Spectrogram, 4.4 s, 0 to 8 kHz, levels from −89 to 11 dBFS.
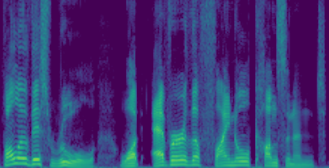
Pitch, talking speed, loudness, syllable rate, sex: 150 Hz, 95 wpm, -19 LUFS, 3.2 syllables/s, male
